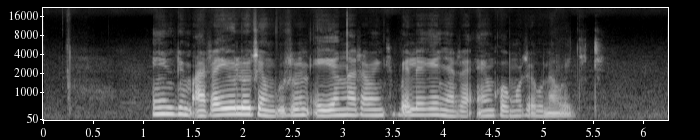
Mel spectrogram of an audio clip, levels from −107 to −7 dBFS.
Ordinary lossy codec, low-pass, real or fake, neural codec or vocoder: none; none; fake; codec, 44.1 kHz, 7.8 kbps, Pupu-Codec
